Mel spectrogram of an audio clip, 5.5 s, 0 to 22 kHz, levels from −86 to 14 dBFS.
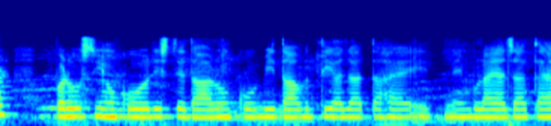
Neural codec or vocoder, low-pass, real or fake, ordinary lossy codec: none; 7.2 kHz; real; none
